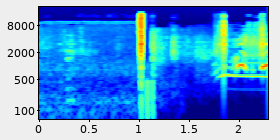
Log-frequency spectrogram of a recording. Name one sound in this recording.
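A shotgun fires a single loud blast outdoors.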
